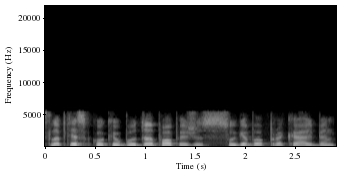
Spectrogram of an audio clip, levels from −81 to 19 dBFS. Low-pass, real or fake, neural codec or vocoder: 5.4 kHz; fake; codec, 16 kHz, 1 kbps, X-Codec, WavLM features, trained on Multilingual LibriSpeech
